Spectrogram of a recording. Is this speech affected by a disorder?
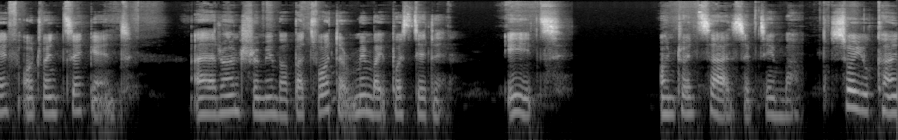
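No.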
